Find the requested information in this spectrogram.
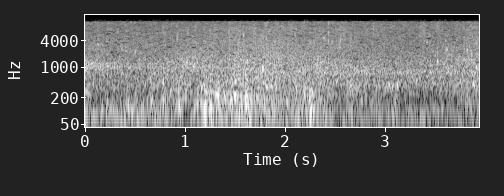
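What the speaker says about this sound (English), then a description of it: "The storm, damn it." Storm in the Witcher video game: dense, steady rain hiss with deep thunder rumbling beneath, continuous and enveloping, with no voices.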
